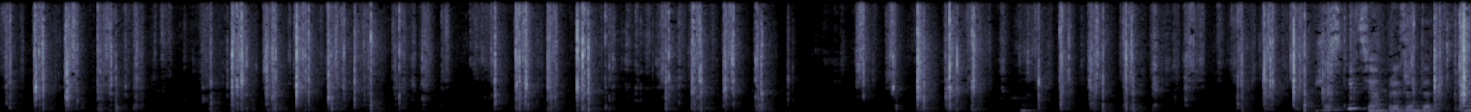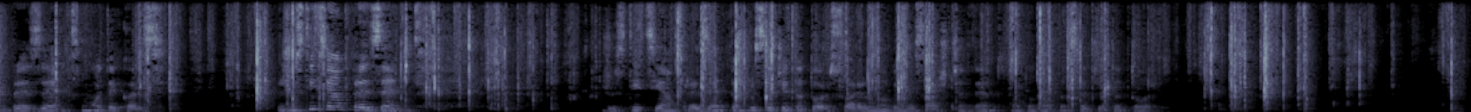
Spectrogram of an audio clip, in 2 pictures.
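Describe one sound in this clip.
Playing cards riffle and slap as a deck is shuffled by hand.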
